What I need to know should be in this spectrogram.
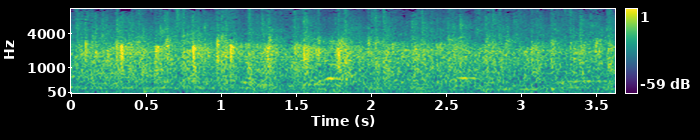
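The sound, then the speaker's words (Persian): An audience applauds in honor of a guest at an event, a dense, even patter of many clapping hands sustained throughout at a fairly soft level. “یه دست به افتخار آقای پیوندی و مهناز بزنید.”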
